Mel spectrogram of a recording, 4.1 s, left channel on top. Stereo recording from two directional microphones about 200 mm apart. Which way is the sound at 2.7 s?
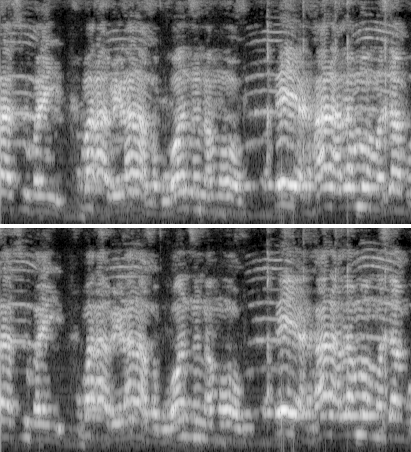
45° left (ahead or behind).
